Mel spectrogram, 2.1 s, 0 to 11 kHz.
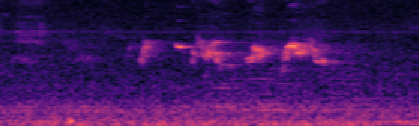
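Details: Red-whiskered bulbul used to lure rivals into a trap, 5 July 2016: a brief run of three or four liquid chirping notes rising and falling, with soft background hiss.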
